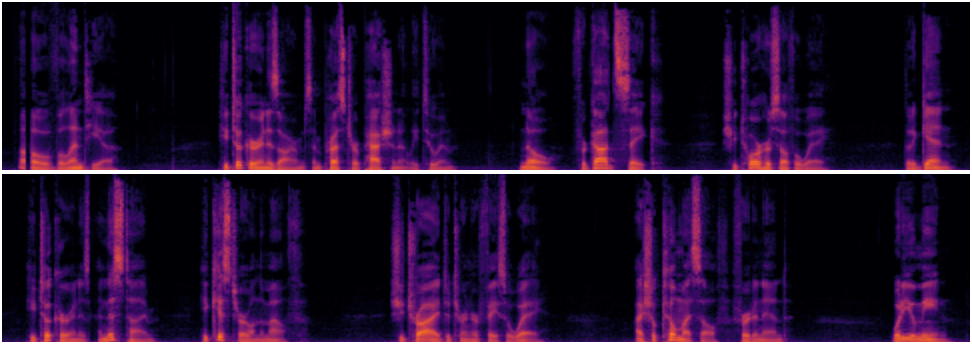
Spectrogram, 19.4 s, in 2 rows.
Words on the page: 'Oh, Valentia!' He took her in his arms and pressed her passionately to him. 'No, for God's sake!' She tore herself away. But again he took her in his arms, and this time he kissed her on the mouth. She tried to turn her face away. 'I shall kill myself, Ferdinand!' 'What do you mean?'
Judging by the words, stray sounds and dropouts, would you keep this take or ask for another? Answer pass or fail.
fail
